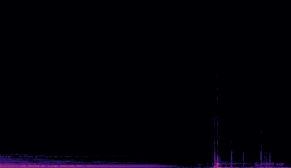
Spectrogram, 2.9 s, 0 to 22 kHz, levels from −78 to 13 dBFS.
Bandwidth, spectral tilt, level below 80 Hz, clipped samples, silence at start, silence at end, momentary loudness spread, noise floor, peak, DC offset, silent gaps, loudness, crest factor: 12.5 kHz; -8.5 dB/octave; -50 dBFS; under 0.1%; 0 s; 0 s; 13 LU; -65 dBFS; -24 dBFS; under 0.1%; none; -47 LUFS; 22 dB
